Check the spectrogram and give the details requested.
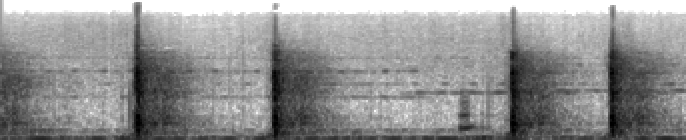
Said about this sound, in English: Squeaky place in the floor. She's fixing it. And I wish she wouldn't. I'll miss it.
